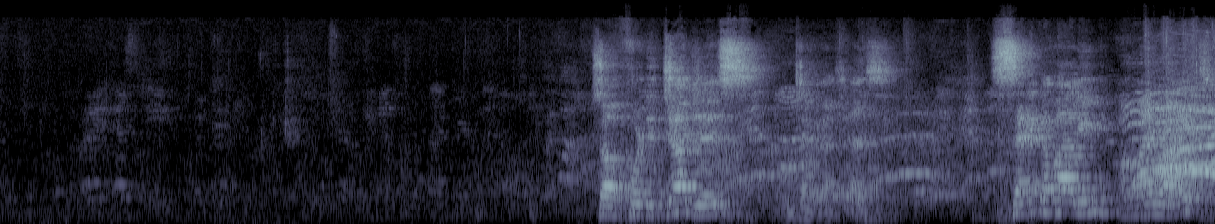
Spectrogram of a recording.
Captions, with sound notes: So for the judges-- - Wepa! [speaker speaks Spanish] - Seneca Valley on my right.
